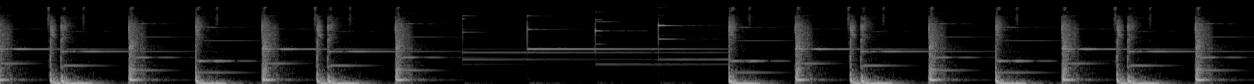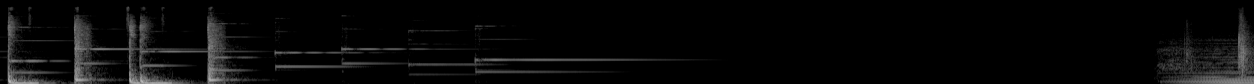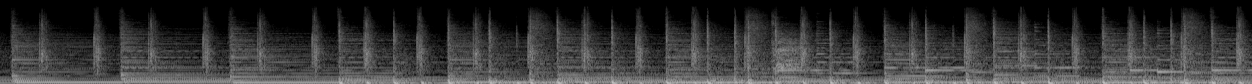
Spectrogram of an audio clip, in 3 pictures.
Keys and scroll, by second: 15.9 ctrl+alt+shift+v, 37.1 ctrl+alt+shift+v.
